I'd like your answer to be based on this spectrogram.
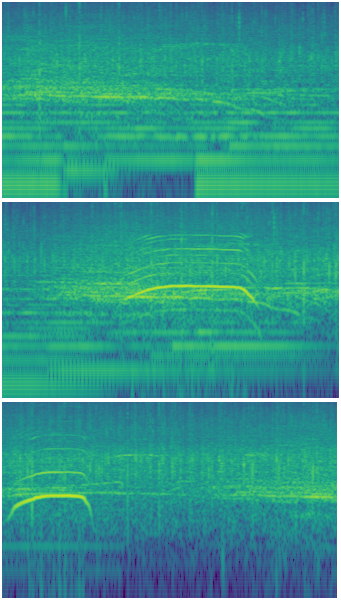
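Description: A television comedy studio audience applauds and cheers loudly over background music, with whoops and voices rising above the clapping in the second half.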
